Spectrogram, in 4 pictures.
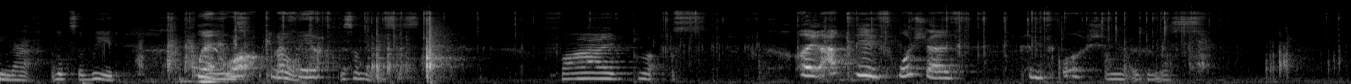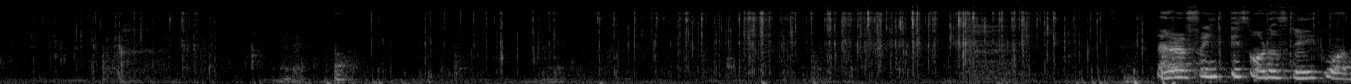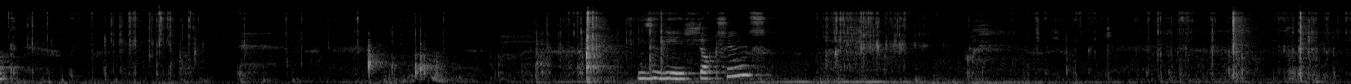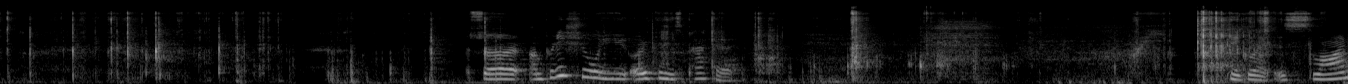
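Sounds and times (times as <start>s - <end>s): toy packaging crinkling: 1.7s - 5.5s, 6.4s - 16.0s, 17.1s - 29.2s, 32.4s - 34.4s, 35.0s - 45.0s, 46.9s - 49.9s, 52.2s - 53.6s.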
